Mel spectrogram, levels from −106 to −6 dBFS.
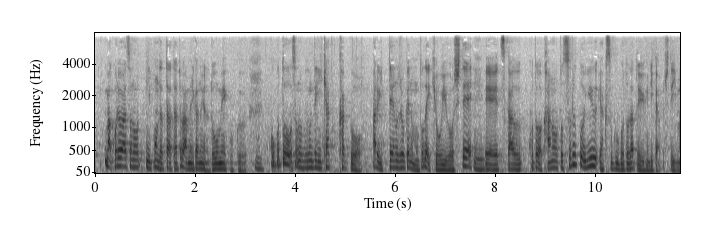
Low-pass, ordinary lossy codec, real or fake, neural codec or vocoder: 7.2 kHz; none; real; none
